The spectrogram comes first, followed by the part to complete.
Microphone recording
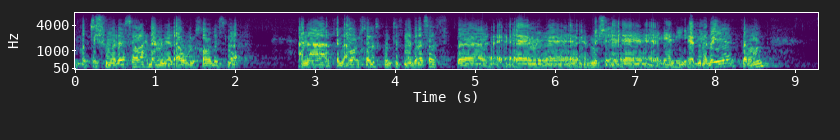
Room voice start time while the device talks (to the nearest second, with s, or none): none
